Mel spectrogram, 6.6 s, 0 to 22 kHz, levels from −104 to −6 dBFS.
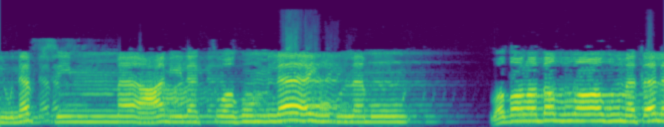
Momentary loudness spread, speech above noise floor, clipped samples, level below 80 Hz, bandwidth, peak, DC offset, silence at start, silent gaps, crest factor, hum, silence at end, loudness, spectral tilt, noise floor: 11 LU; 45 dB; under 0.1%; -62 dBFS; 8.8 kHz; 0 dBFS; under 0.1%; 0 s; none; 16 dB; none; 0 s; -16 LUFS; -7 dB/octave; -61 dBFS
